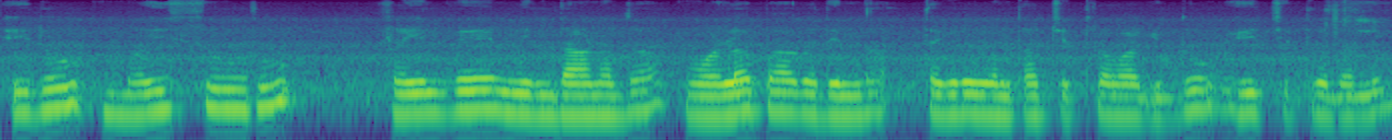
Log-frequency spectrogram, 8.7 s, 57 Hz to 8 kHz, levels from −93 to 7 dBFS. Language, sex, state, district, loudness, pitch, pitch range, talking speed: Kannada, male, Karnataka, Mysore, -17 LUFS, 150 Hz, 140-165 Hz, 60 wpm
